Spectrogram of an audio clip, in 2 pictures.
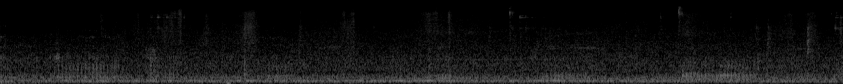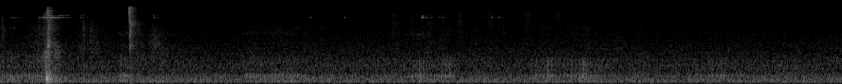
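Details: A Siamese cat enjoying attention purrs steadily, a low continuous rumble with a soft rhythmic pulse.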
